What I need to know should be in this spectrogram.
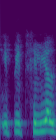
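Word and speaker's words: epithelial: है आपका वो आपका आता है सबसे पहला एपिथीलियल टिश्यू क्या बोलते हैं इसको इसको हम बोलते हैं एपिथीलियल एपिथीलियल बोला जाता है इसी को हम लोग एपिथीलियल टिश्यू को एपिथीलियम के नाम से भी जानते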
